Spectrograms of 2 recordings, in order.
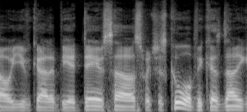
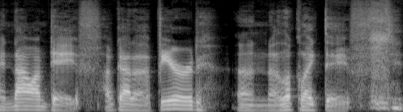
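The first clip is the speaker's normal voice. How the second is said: slightly raspy, rougher, slow, drawn-out voice. Pretending to be Dave, who is not here, in a slightly raspier Dave voice. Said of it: "I'm going to make my voice a little bit raspier".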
